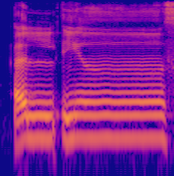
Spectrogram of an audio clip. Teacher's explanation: لاحظوا بأن الغنة مرققة لأنه بعد سين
